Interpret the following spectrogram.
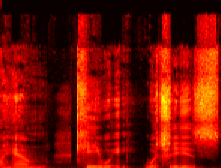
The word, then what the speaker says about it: Cui: and his name is cui some people call him cui some people call them cui cui and others call him Kiwi which he is his name and how you pronounce it in the manga but yes he was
